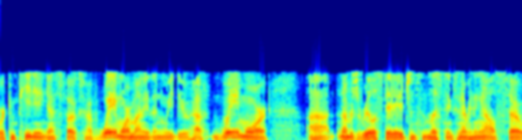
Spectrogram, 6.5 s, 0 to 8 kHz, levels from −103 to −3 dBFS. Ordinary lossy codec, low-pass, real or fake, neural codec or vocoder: AAC, 16 kbps; 7.2 kHz; real; none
